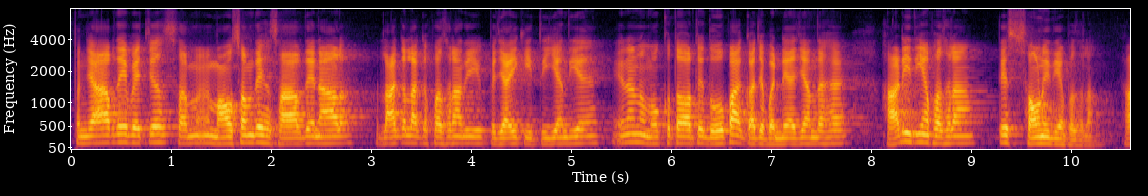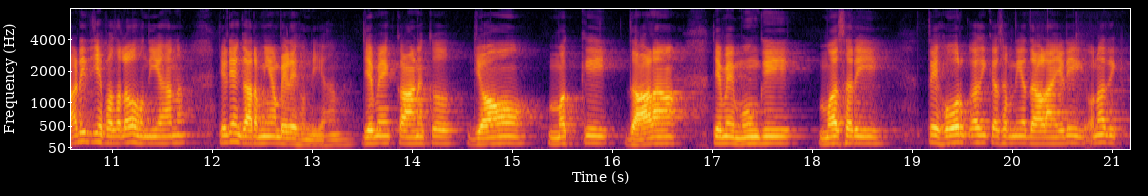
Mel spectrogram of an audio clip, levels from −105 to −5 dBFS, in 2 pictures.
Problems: none marked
